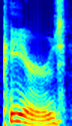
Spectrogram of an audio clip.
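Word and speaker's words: Peirce: He was, it's pronounced peers, but it's spelled as if it were Pierce. Charles S. peers, a strange figure, a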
